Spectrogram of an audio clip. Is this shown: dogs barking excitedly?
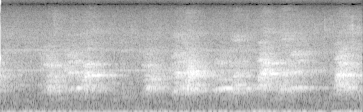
yes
